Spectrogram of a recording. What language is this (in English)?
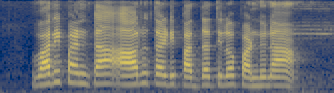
Telugu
